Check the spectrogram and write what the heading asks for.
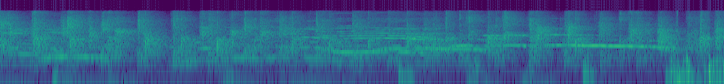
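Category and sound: crowd, audience clapping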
